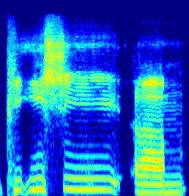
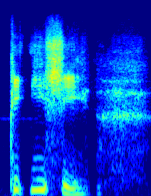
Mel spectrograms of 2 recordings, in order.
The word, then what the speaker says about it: Peishi: And we're pretty sure it's pronounced Peishi, but we have yet to have that confirmed from a Apache.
